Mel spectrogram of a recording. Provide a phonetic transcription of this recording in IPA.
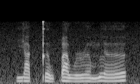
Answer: ja˨˩k̚t̪ə˨˩˨wɓa˨˩w ɹə˨˩˦mləː˧˥

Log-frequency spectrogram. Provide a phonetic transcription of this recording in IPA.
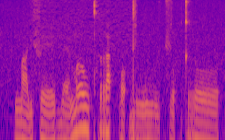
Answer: ma˩˦jfeː˩˦ bɛː˩˦mɤː˥˩wkʰra˥˩t̚pɔ˨˩ʔ di˨˩nwiː˨˩w t͡ɕo˨˩k̚troː˧

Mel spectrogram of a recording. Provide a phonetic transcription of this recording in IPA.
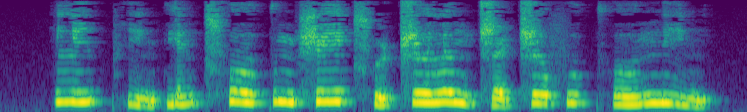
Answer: li˧˥ pʰḭ˨˩nt̪jɛ˦nt͡sʰo˥˧ʊ̯ t̪ʊ˥˩ŋʂe˥ɪ̯t͡sʰṵ˨˩ ʈ͡ʂɤ˥ lɤ˥˩ŋʈ͡ʂa˩ɪ̯ʈ͡ʂɤ˥˧fu˥˩ t̪ʰo˧˥ʊ̯n̪i˥˩n

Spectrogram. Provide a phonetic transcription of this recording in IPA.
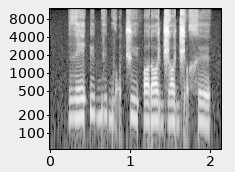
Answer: ðeʔy bybwɔ̰ t͡ʃyʔɔ ɾɔ d͡ʒɔd͡ʒɔ̰ xø

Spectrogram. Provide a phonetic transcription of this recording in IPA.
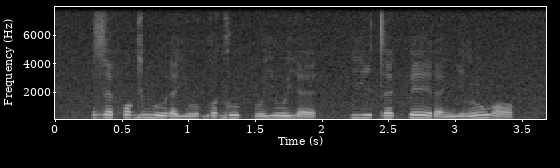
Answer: zɛ˦fɔ˦ɡɪ˦ muː˨ɾɛ˨ juː˨ɡʷa˦ɡuː˦˨k͡pu˨˦ juː˦jɛ˨ | ji˦˨ tɛ˦ k͡peː˦˨ɾɛ˨ ŋi˨lũ˦ wɔ˨

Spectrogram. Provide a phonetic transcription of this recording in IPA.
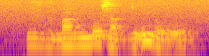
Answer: vṳ˨˩ə̯ma˧n mo˧za˨˩k̚zṵ˧˥ no˧˩˨

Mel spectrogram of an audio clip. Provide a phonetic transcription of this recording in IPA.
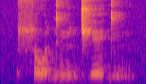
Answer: so˦ dĩ˧ d͡ʒe˧dĩ˨

